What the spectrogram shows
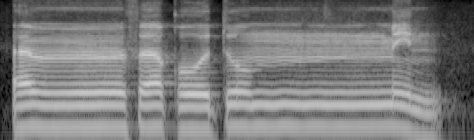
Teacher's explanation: സാക്കിന മീമിന് ശേഷമുള്ള മീമിൽ ലയിപ്പിച്ചുച്ചരിക്കണം. ഇദ്ഗാം മിസ്ലൈൻ സഗീർ മണിച്ചുകൊണ്ട് ഓതുക.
